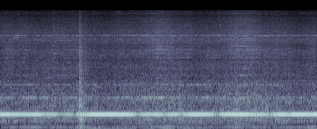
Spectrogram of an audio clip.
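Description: Vacuum cleaner running with a steady whine, its loudness swelling and dipping. A short knock comes about a second and a half in.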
